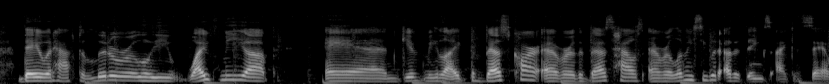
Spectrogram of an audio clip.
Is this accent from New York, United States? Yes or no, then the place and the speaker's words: no; Louisiana, United States; even though I'm from the South, right, from Louisiana.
